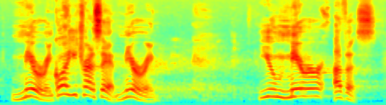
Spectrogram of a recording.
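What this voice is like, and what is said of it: American accent. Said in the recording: “I don't say this word well at all. It's my American accent”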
